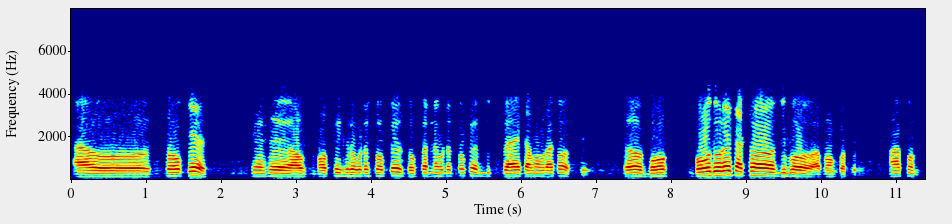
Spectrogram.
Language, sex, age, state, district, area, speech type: Odia, male, 45-60, Odisha, Sundergarh, rural, conversation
